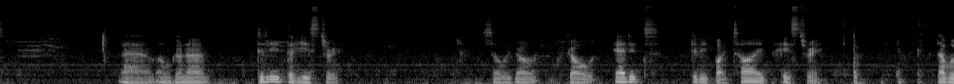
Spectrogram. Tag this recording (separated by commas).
Speech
